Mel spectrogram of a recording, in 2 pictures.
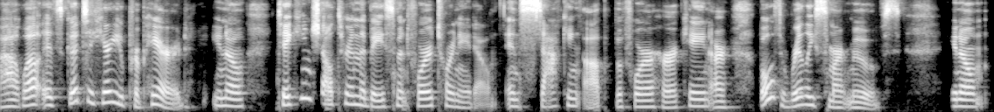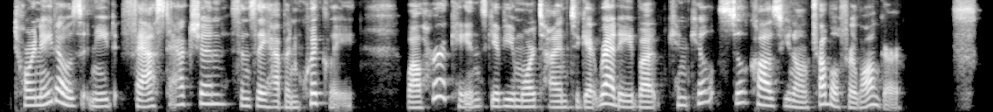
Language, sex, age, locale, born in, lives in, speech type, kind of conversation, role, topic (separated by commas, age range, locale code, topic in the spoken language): English, female, 45-49, en-US, United States, United States, read, expert-assistant, expert, What makes a tornado different from a hurricane?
